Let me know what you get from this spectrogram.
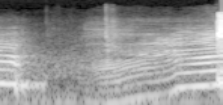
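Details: A cow gives a single drawn-out, low moo that swells and rises in pitch toward the end; a child-directed voice names the animal just before and after.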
